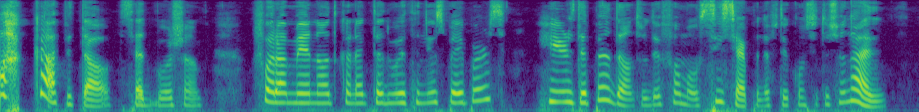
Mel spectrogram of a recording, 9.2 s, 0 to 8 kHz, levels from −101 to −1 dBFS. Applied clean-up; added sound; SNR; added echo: none; none; none; none.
